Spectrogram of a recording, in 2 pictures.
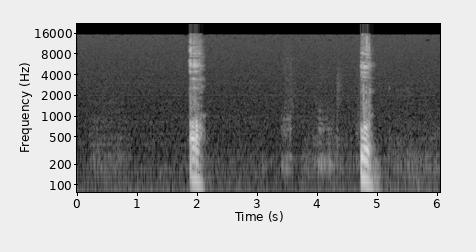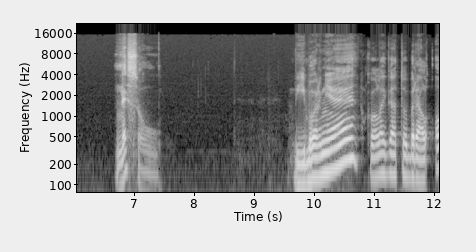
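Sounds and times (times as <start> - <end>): person saying a letter sound: 4.7 - 5.0.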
